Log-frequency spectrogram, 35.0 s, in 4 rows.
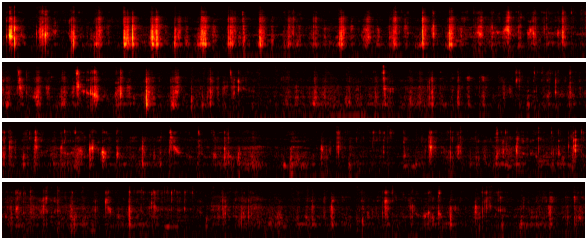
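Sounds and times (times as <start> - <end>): wet crunchy chewing: 0.0 - 21.3.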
